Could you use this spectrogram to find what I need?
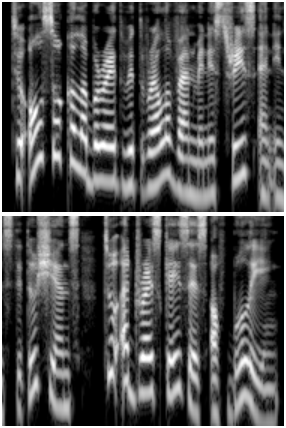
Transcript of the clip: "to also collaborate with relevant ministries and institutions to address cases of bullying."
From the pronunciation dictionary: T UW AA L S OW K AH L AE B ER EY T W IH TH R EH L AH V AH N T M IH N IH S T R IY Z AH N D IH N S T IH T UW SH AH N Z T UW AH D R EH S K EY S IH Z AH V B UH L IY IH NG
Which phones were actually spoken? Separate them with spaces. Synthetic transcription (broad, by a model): T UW AA L S OW K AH L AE B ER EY T W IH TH R EH L AH V AH N T M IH N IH S T R IY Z AH N D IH N S T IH T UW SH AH N S T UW AH D R EH S K EY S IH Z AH F B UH L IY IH NG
